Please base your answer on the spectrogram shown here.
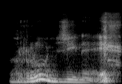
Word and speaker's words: Ruggine: I learned how to pronounce this from a real Italian because I used to call it Regine. It's not Regine, it's Ruggine.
